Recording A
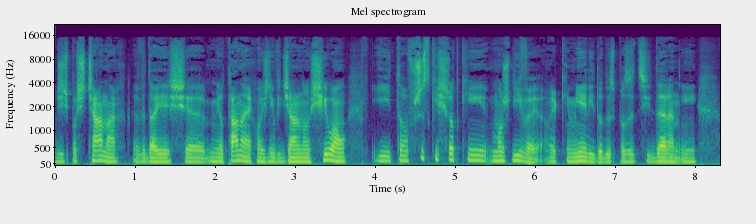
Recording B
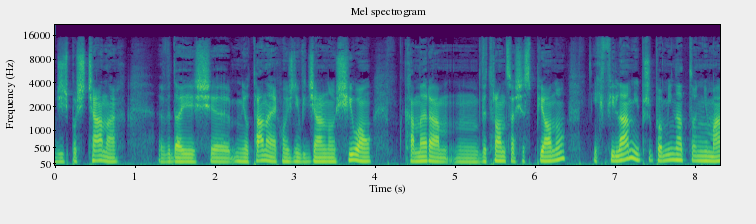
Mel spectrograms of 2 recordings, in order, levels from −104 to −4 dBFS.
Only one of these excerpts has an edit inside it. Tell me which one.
A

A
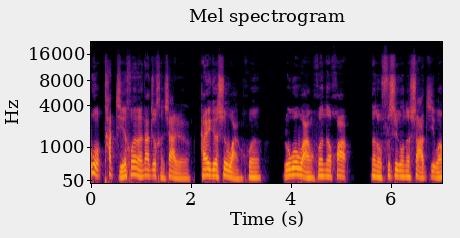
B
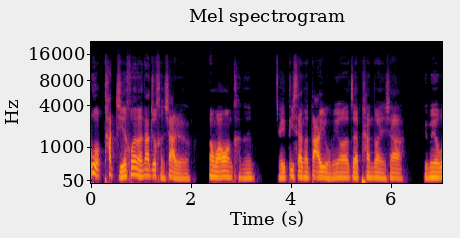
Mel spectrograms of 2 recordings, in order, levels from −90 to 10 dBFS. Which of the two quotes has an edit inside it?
A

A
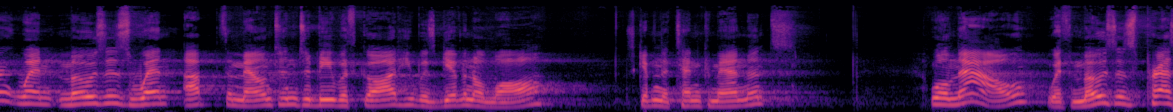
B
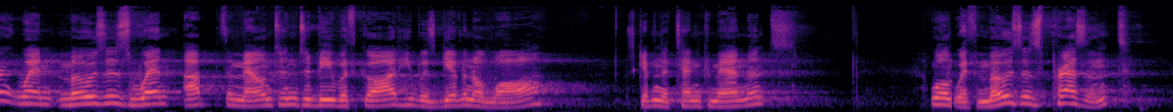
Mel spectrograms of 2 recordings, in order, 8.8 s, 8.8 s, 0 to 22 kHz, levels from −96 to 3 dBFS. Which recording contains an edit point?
B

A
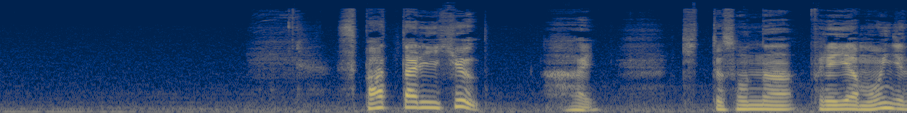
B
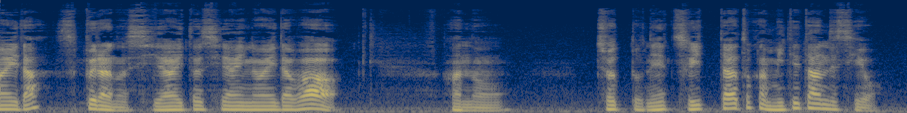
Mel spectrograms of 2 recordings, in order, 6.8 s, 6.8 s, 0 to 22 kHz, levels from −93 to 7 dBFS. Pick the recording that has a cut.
A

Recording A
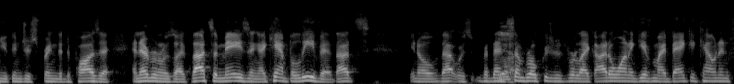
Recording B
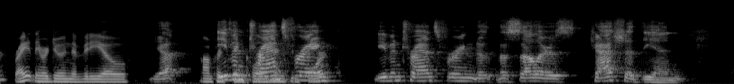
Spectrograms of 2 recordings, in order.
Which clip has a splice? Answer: A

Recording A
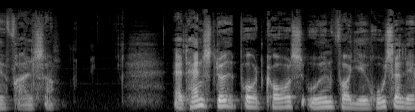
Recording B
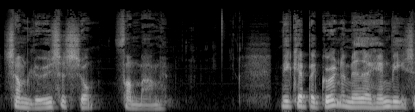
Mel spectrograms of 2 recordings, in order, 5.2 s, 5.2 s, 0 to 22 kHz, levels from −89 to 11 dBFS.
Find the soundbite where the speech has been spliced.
B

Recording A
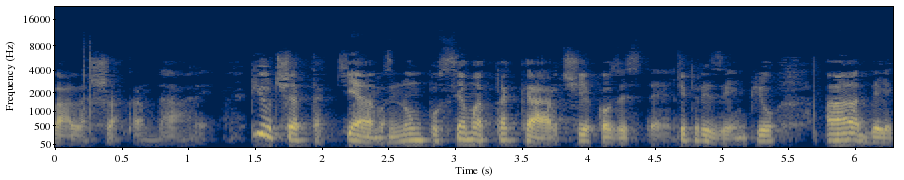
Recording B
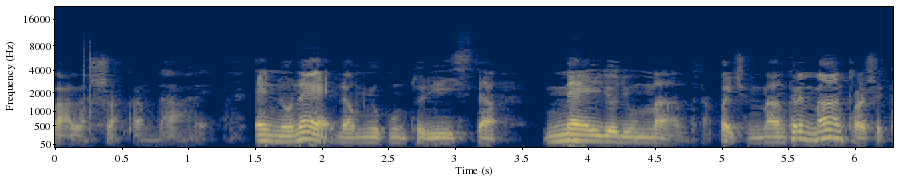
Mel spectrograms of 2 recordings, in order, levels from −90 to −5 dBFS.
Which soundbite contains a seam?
A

